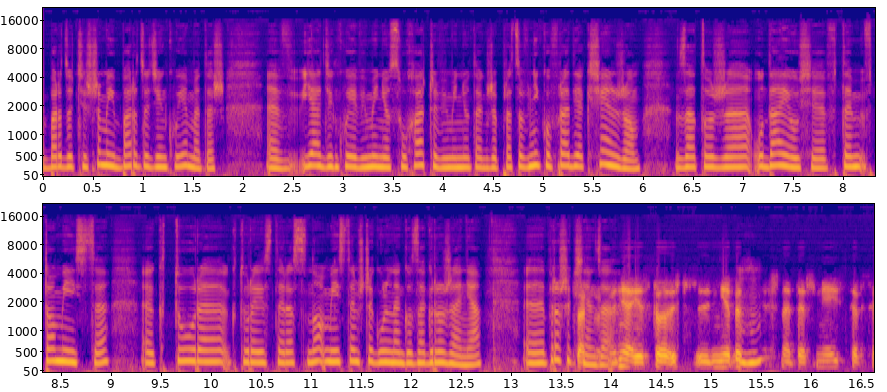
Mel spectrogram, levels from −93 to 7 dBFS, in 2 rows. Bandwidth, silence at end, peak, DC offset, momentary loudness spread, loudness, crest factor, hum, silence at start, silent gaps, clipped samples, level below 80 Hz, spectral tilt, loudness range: 15.5 kHz; 0 s; 0 dBFS; under 0.1%; 8 LU; -16 LUFS; 16 dB; none; 0 s; none; under 0.1%; -42 dBFS; -5.5 dB/octave; 2 LU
